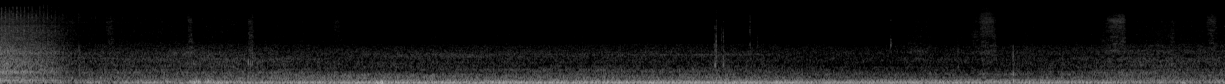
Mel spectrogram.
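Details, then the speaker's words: 2011 Chevy Cruze idling with the AC on: steady idle rumble with a loose, irregular knock under it; the AC compressor is the suspected source of the noise. "This is a 2011 Chevy Cruze. The AC compressor is making noise."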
